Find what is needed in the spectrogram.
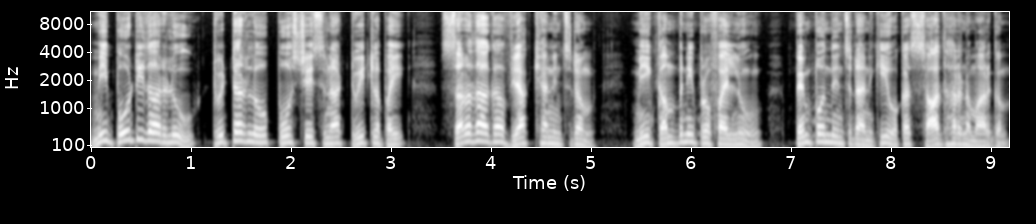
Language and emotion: Telugu, neutral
